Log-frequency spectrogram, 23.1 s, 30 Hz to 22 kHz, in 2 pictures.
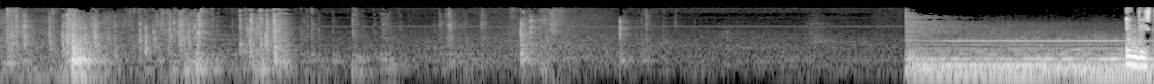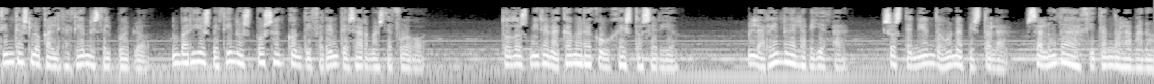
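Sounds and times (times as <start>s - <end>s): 
bedroom door shutting with rattling thumps: 0.0s - 3.1s
key turning in lock: 0.0s - 4.7s
loud humming drone: 9.1s - 23.0s
speech: 11.3s - 16.0s, 16.6s - 23.0s.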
